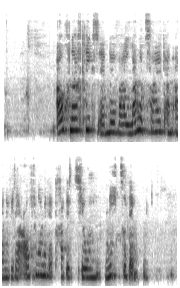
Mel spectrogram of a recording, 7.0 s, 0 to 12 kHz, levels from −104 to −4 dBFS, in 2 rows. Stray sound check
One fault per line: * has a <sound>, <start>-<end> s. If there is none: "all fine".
all fine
